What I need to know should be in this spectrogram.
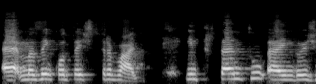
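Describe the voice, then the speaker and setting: A woman is speaking. Her pitch is fairly high. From Portugal, Ourém. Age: 40s. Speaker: coach. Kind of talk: interview. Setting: live stream. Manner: hesitant fillers.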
